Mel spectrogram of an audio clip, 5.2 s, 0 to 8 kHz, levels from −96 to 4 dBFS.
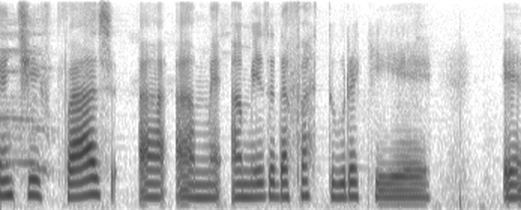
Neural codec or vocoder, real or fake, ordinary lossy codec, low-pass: none; real; none; none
